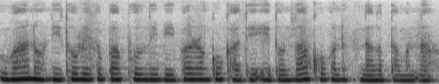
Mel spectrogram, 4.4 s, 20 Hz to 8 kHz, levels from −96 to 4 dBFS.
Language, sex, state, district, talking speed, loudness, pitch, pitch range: Garo, male, Meghalaya, South Garo Hills, 120 wpm, -13 LUFS, 195 Hz, 180-200 Hz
